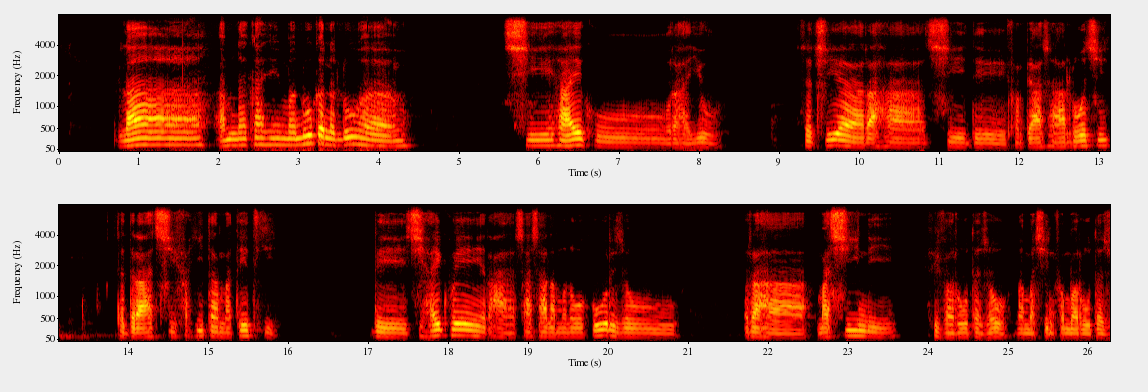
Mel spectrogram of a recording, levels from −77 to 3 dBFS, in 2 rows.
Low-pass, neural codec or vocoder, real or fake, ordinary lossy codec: 7.2 kHz; none; real; Opus, 16 kbps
